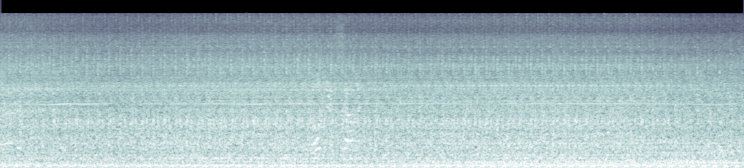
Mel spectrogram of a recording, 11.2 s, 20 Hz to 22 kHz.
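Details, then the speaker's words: Duramax diesel truck (LBZ/LMM cracked piston discussed), shuddered at 55 with a big bang; rough, uneven idle with dull tap about twice a second, seemingly down a cylinder; engine knock and rough idle, cause not confirmed. "We can hear that tap. Hey, is that normal, Ryan? No, that's definitely not normal."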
